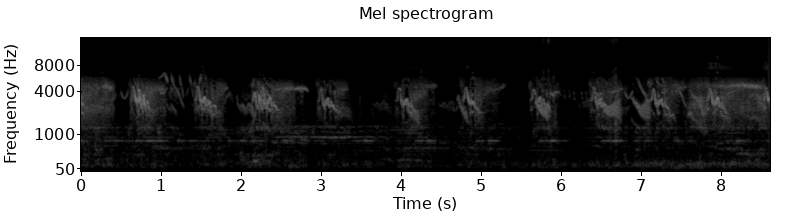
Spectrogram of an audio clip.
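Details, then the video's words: Brown shrike baby raised by hand from the egg, begging loudly with rapid grating, buzzy calls about every three quarters of a second, some run together into longer rasps. "bird baby / brown shrike / পাখির ডিম থেকে বাচ্চা বড় করলে খুব সুন্দর ভাবে"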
